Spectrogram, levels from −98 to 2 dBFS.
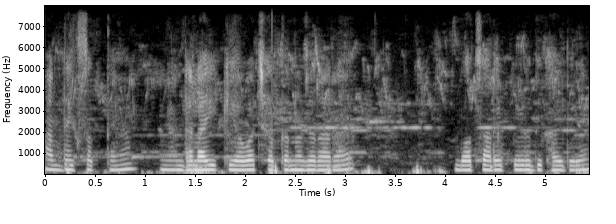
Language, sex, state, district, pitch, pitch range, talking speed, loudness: Hindi, female, Jharkhand, Sahebganj, 220 Hz, 215-225 Hz, 230 wpm, -19 LUFS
